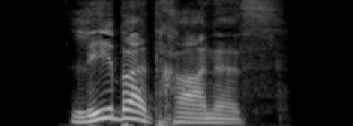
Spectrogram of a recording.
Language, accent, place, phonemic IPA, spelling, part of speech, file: German, Germany, Berlin, /ˈleːbɐˌtʁaːnəs/, Lebertranes, noun, De-Lebertranes.ogg
- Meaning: genitive singular of Lebertran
